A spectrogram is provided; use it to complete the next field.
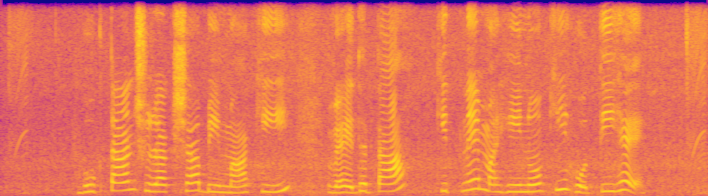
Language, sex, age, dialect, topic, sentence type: Hindi, female, 31-35, Hindustani Malvi Khadi Boli, banking, statement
